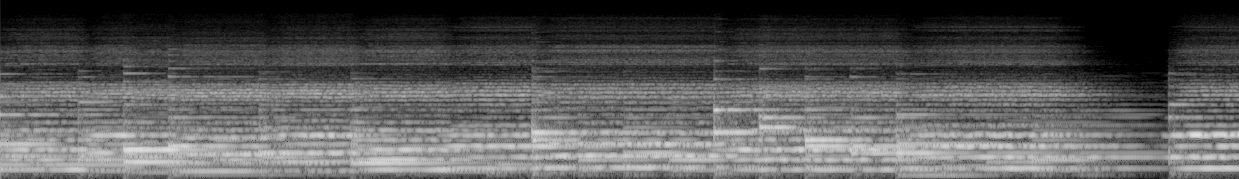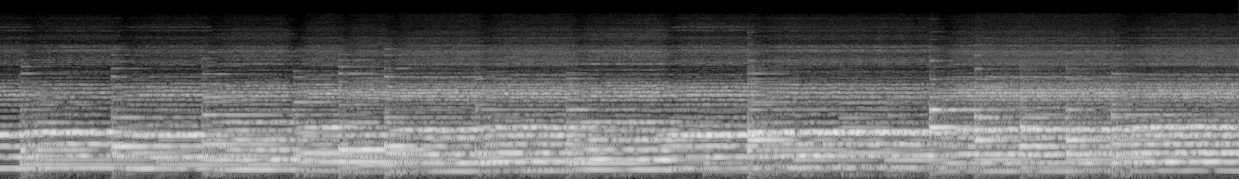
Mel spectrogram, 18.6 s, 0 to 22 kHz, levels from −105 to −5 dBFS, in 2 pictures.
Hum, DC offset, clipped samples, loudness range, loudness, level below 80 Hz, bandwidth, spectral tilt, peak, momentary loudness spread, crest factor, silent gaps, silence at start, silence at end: none; under 0.1%; under 0.1%; 4 LU; -24 LUFS; -68 dBFS; 9.8 kHz; -5.5 dB/octave; -8 dBFS; 7 LU; 16 dB; none; 0 s; 0 s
